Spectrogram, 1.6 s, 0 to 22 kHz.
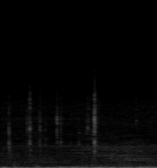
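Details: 3.6 Pentastar V6 minivan idling with light sharp ticks over low rumble; valve covers off showed failed rocker arms and a damaged bank 1 intake camshaft.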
